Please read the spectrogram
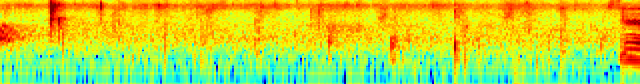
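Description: A person's footsteps while walking: a few soft, uneven steps.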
